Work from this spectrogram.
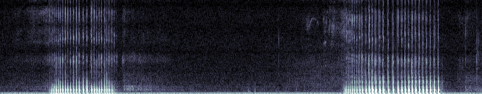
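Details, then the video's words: King Charles Spaniel dog asleep and dreaming, giving two rough, rattling snores about three seconds apart, each lasting about a second, over a steady low hum. "King Charles dreaming and snoring"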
